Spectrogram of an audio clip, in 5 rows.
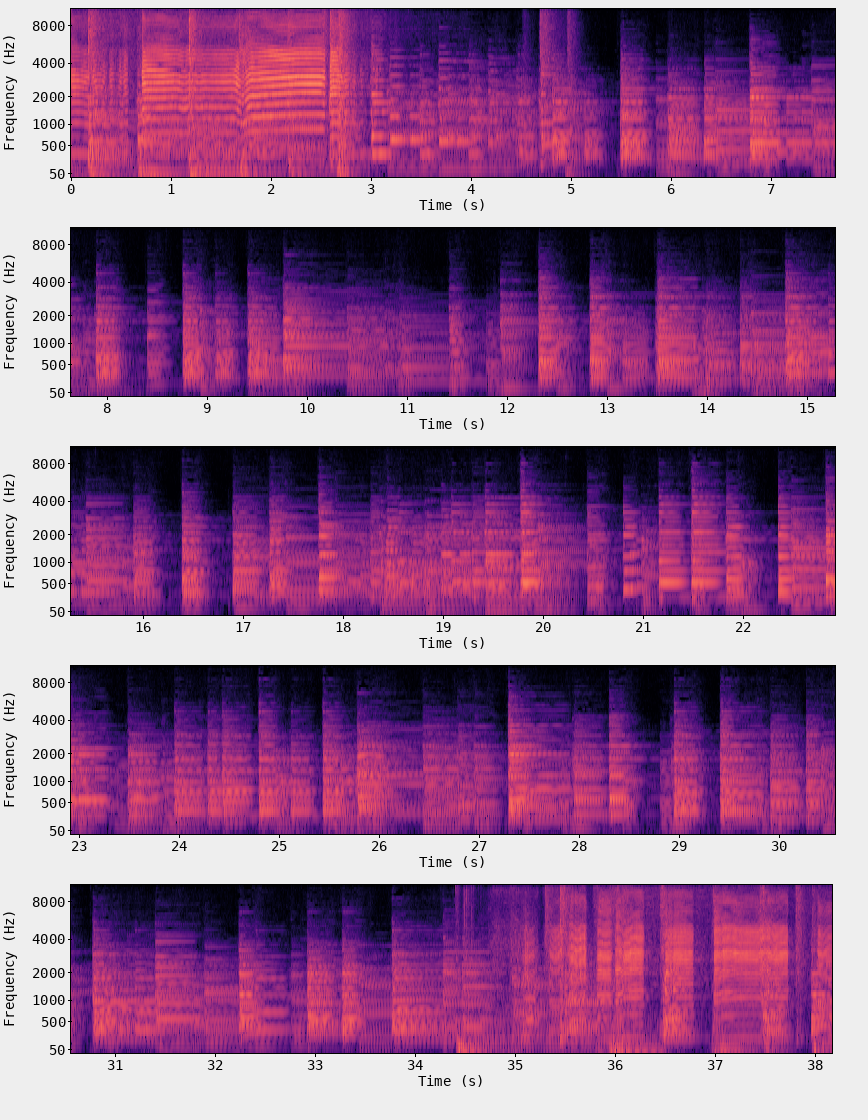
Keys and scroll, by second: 14.0 super+c, 14.1 super+v, 28.2 ctrl+d, 29.1 super+d, 30.7 ctrl+d, 31.6 super+d, 32.2 super+d.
